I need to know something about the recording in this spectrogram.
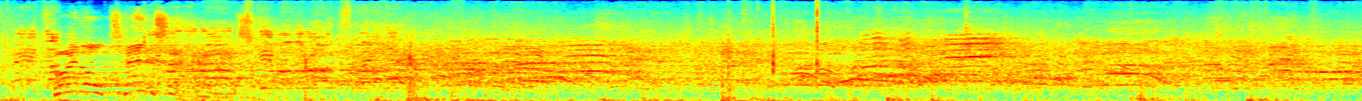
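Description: Boxing gloves thud against a boxer's body.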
